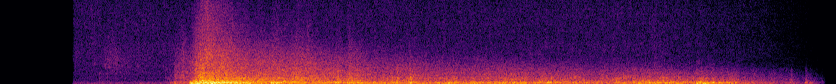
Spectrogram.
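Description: Thunder-and-rain sound effect. A faint rain hiss starts just under a second in, then a sharp thunderclap about two seconds in rolls into a long rumble that fades and stops abruptly.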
